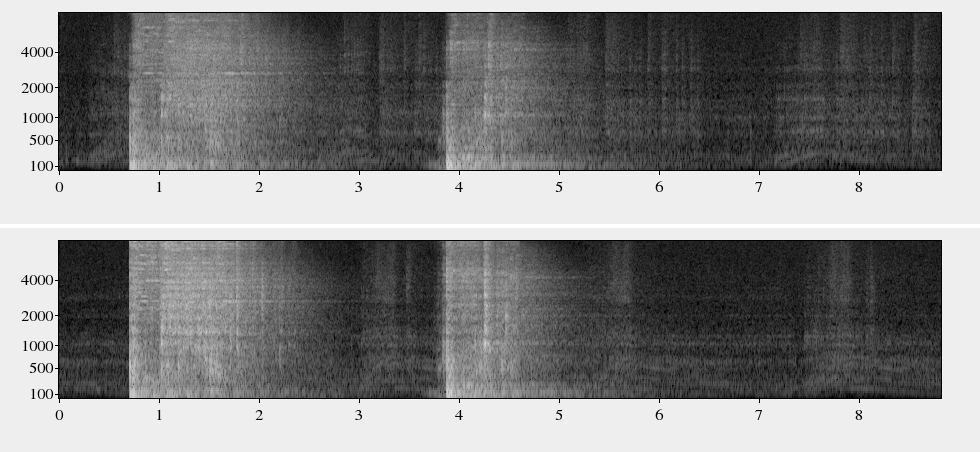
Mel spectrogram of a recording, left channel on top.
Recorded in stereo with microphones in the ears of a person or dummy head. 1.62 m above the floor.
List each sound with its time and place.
0.7 s breaking glass: 35° right (ahead or behind), 1.5 m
